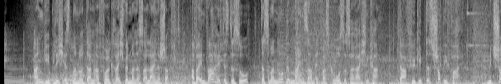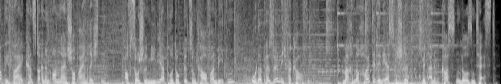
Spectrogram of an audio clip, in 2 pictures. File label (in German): Werbung de Onlineplattform verbindend; Shopify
